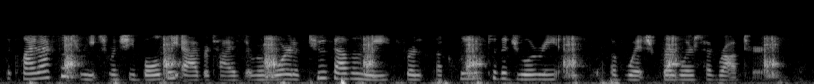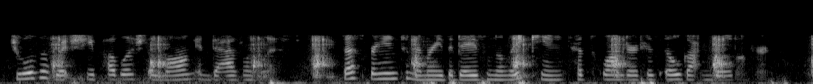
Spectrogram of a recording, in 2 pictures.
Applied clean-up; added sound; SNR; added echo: none; Tick-tock; 1 dB; none.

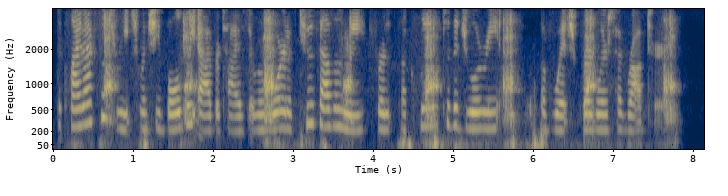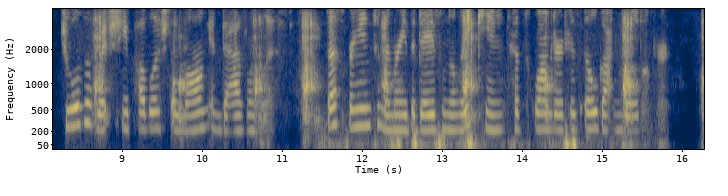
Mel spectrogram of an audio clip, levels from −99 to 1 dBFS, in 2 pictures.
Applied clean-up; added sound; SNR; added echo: neural mask model Resemble Enhance denoiser.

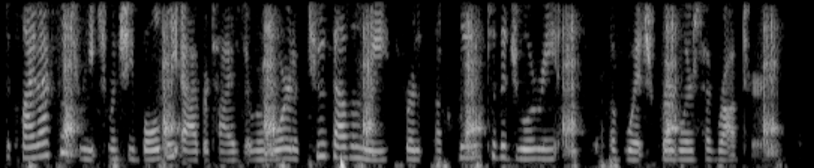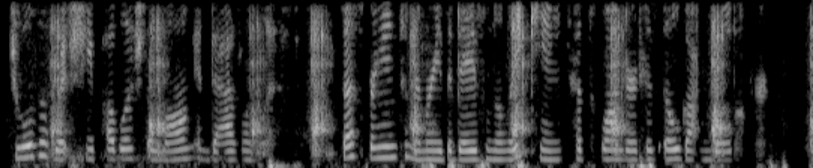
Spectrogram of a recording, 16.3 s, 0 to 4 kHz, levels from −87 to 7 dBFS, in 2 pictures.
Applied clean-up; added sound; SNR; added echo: classical method spectral subtraction.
